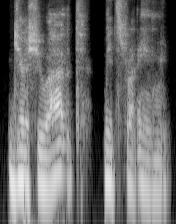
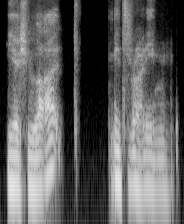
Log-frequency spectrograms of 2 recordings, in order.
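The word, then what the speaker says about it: ישועת מצרים: Make sure not to pronounce the letter Yud like a J. I know that in some dialects, the J and Y are kind of interchangeable. We need to pronounce the Y like the letter yes.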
